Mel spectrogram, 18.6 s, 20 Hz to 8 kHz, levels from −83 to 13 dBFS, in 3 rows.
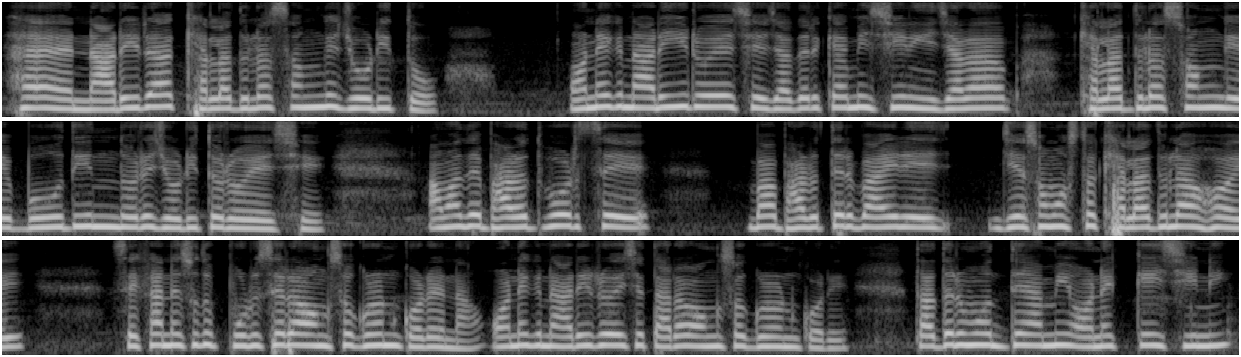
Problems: background sounds at intervals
